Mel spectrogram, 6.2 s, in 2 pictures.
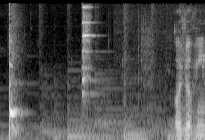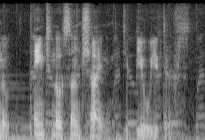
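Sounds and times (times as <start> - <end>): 
wine glasses clinking in a toast: 0.2 - 0.4, 1.2 - 1.6
speech: 2.6 - 6.0.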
